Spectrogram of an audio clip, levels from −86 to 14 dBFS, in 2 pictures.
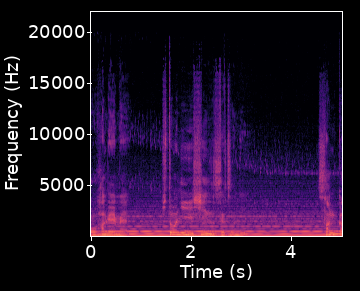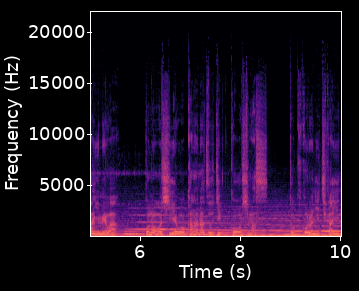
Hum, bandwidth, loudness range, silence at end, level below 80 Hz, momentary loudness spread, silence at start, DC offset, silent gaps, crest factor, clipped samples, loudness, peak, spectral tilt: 50 Hz at -35 dBFS; 14.5 kHz; 2 LU; 0 s; -24 dBFS; 8 LU; 0 s; under 0.1%; none; 14 dB; under 0.1%; -19 LUFS; -4 dBFS; -6 dB/octave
